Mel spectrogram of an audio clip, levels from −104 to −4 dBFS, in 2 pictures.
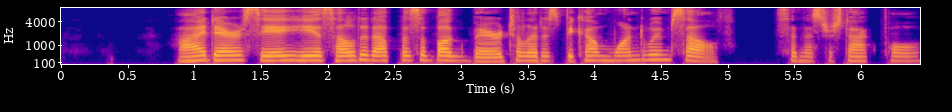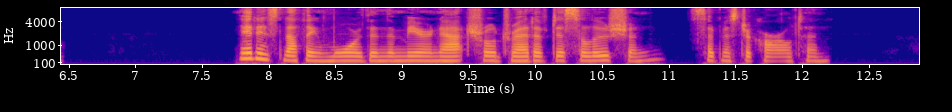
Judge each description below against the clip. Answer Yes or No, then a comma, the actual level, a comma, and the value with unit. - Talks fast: No, average, 165 wpm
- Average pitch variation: No, narrow, 1.6 semitones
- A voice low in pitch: No, medium, 185 Hz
